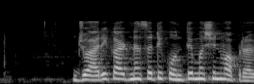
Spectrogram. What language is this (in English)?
Marathi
